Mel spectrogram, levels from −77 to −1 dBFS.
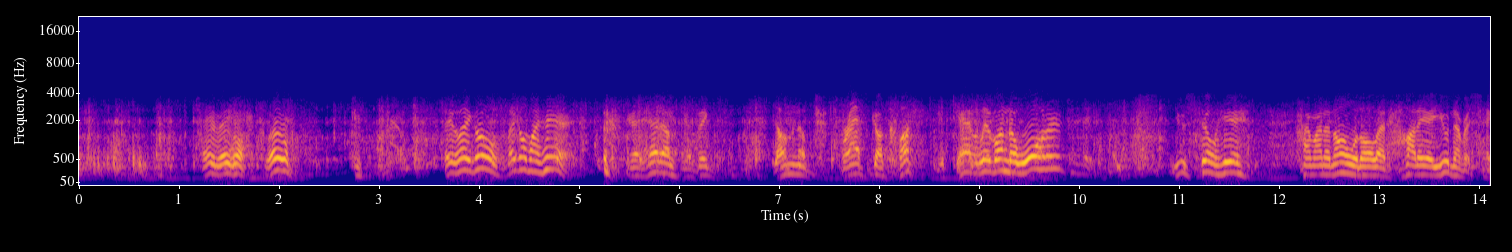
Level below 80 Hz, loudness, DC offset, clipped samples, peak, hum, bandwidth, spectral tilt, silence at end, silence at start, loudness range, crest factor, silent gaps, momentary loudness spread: -80 dBFS; -20 LUFS; under 0.1%; under 0.1%; -6 dBFS; none; 4.1 kHz; -8.5 dB/octave; 0 s; 0 s; 4 LU; 16 dB; none; 18 LU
